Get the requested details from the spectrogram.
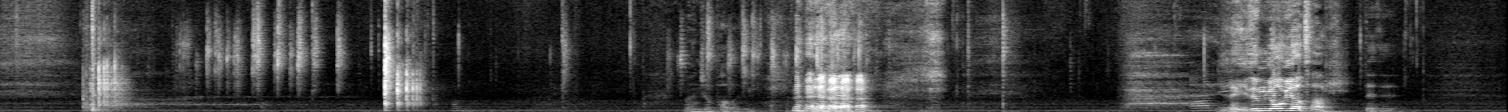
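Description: Several men laugh together.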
